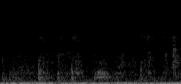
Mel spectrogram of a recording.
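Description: Pencil shading rubbed and smudged across drawing paper in a Cubism-style sketch, a soft continuous scratchy rustle with gentle strokes repeating every fraction of a second, close and quiet.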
